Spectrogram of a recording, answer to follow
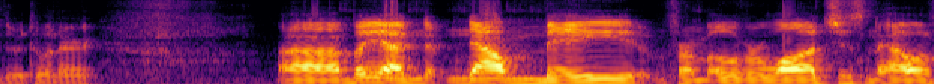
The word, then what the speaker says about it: Mei: Do you pronounce it as Mei? Yeah. I always thought it was Mai.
